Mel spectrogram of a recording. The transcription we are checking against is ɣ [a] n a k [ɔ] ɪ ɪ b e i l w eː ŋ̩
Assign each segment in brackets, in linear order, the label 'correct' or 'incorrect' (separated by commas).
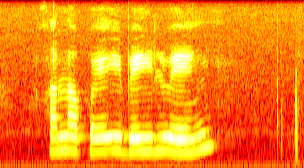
correct, correct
